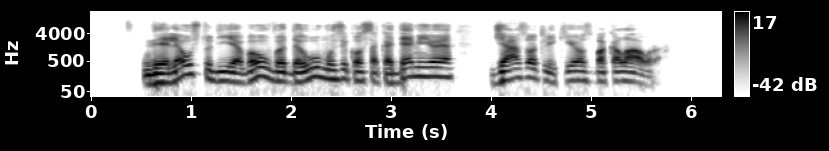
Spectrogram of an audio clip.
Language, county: Lithuanian, Kaunas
